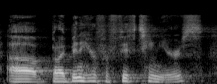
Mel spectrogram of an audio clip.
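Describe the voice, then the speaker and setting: An earnest middle-aged man with an American accent gives a teaching talk in church. He often restarts his phrases as he goes. His voice sits at an ordinary, mid-level pitch for a man. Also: steady tone, moderate pace, warm tone. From United States. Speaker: biblical counseling trainer.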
